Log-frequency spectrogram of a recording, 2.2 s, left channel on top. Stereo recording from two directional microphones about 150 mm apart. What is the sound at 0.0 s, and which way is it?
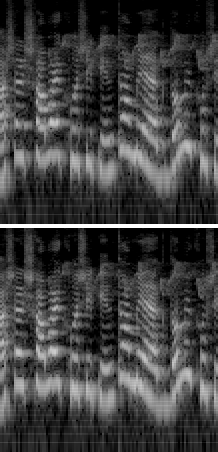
Speech, 30° right (ahead or behind).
